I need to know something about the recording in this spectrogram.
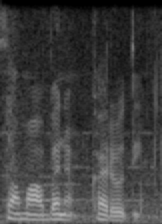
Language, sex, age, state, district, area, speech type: Sanskrit, female, 18-30, Kerala, Thrissur, urban, spontaneous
